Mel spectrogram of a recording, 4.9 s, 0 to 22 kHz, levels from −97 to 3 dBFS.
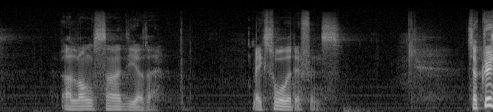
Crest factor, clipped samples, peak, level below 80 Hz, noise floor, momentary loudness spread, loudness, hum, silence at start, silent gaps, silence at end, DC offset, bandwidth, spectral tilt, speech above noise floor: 28 dB; under 0.1%; -6 dBFS; -68 dBFS; -67 dBFS; 18 LU; -33 LUFS; none; 0.6 s; none; 0 s; under 0.1%; 16.5 kHz; -3 dB/octave; 32 dB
